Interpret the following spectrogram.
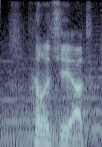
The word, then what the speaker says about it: Pelagiad: and it's named after him so it's pelia pelagiad I'm going to say it wrong still I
